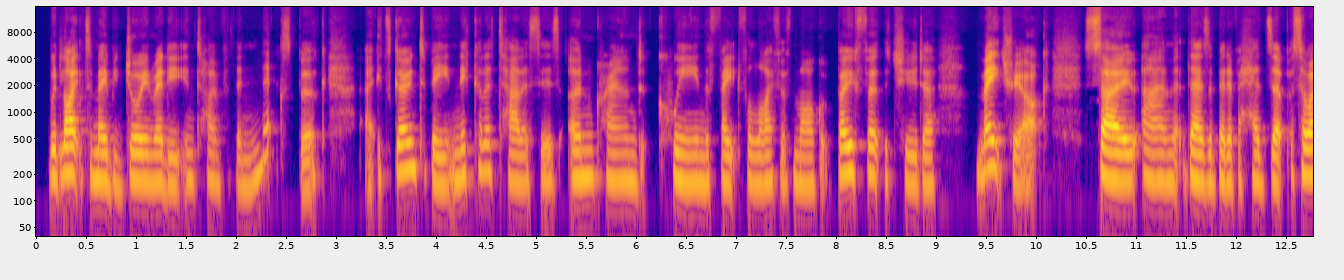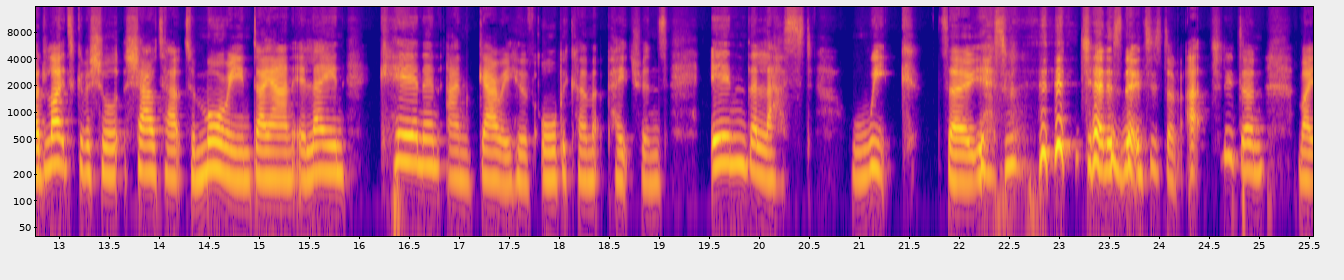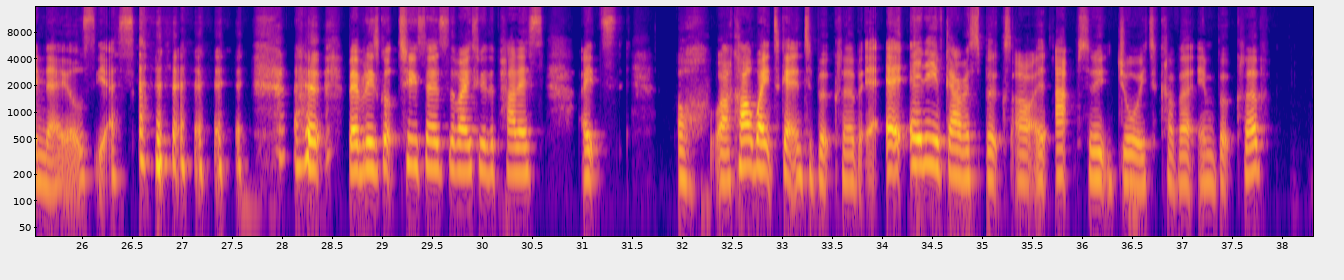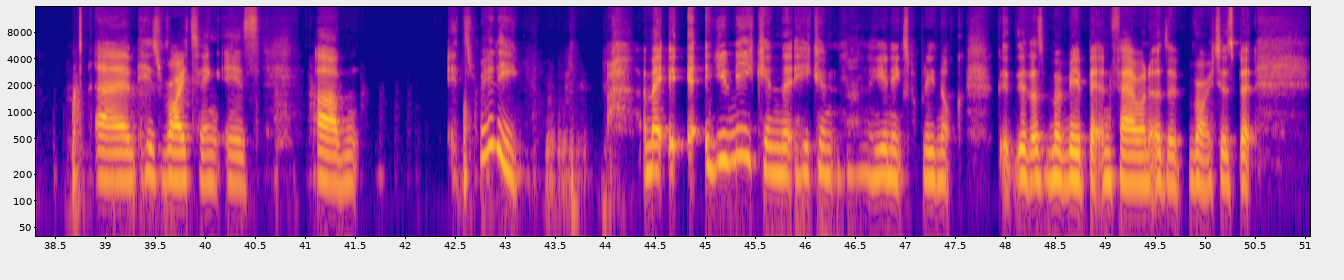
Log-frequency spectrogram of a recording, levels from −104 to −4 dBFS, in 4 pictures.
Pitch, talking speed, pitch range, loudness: 190 Hz, 160 wpm, 170-230 Hz, -22 LUFS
